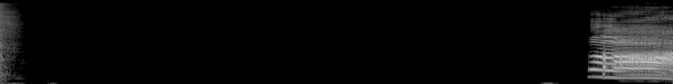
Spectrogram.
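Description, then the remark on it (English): After a long silence, a loud voice suddenly lets out a high, wailing screech that slides downward in pitch, imitating a screaming arrow whizzing close past. “And an arrow is flying very close to you, very loudly. It seems to be screaming.”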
